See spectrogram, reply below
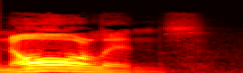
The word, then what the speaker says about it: New Orleans: I think he's down in New Orleans, actually. He just played the jazz fest. – I think you mean Norlins. – Norlins. – Norlins. Say it like that.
